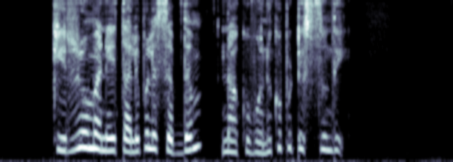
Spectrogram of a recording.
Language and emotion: Telugu, fearful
